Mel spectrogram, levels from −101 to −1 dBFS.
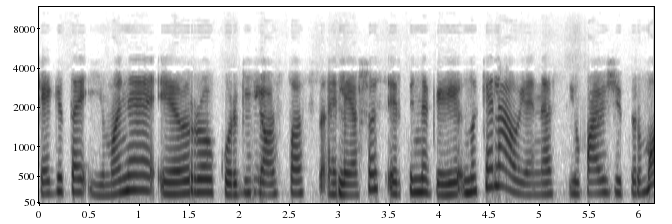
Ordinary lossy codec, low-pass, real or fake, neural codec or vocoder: MP3, 64 kbps; 10.8 kHz; real; none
